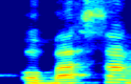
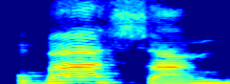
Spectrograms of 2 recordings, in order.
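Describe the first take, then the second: First: The vowel after b is kept short. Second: The vowel after b is held long. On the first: It means aunt. "yang dibaca pendek" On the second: It means grandmother. "dibaca panjang gitu"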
